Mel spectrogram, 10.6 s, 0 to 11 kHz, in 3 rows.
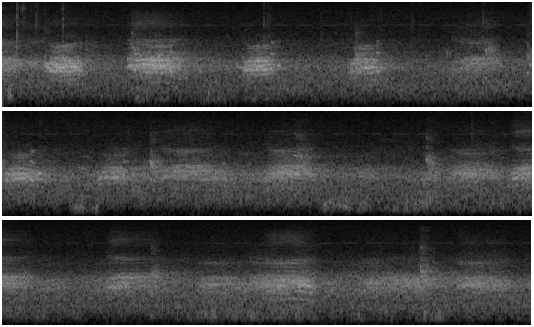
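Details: Rooks gathering in winter at Ottakring cemetery in Vienna shortly before dusk, where about 150,000 arrive each winter; harsh cawing from many birds, loud bursts roughly every half second overlapping into a restless chorus.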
